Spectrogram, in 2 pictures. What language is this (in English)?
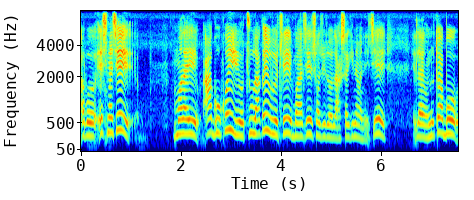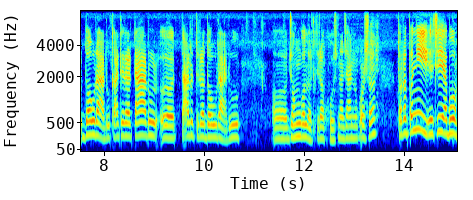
Nepali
